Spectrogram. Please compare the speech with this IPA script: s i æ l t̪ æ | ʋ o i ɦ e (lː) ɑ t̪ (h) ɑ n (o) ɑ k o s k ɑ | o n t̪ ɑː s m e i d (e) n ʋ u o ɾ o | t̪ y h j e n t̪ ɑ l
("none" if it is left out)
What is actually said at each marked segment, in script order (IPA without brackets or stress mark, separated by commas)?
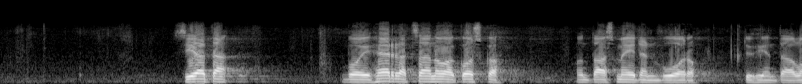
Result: rː, s, o, æ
